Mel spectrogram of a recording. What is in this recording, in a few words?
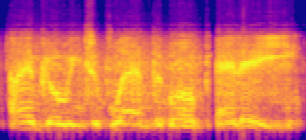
going to plant bomb, balkan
